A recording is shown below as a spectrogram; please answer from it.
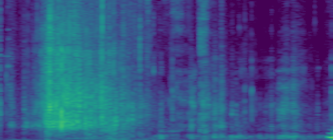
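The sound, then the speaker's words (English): Crunching as an apple and crisp sandwich is cut in half and eaten: a loud burst of crackly, crinkling crunches early on, then softer irregular crunches trailing off. “Then you cut the sandwich in half and eat it.”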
